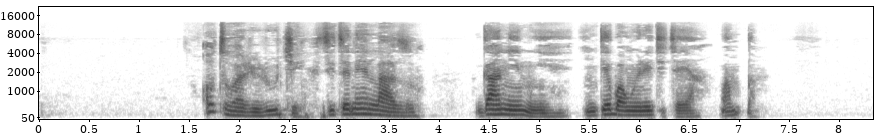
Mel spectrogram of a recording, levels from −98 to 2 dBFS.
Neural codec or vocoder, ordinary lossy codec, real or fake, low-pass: none; AAC, 32 kbps; real; 19.8 kHz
